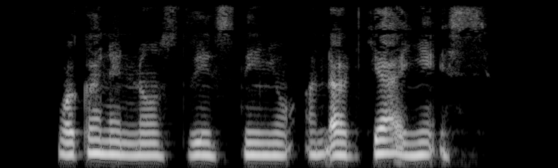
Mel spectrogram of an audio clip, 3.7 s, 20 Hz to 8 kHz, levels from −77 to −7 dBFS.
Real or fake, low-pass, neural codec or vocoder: real; 7.2 kHz; none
